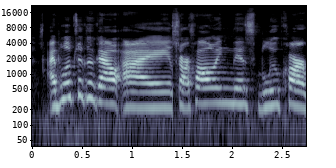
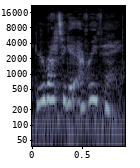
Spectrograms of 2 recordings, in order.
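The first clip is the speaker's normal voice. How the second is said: soft teasing whisper, softer; 4 semitones higher, 9 dB quieter, much faster than usual. Real, not acted. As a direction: lean in and whisper the tease. Teasing whisper before the story.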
